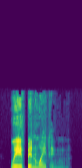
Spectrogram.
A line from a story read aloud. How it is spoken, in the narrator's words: he added coolly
